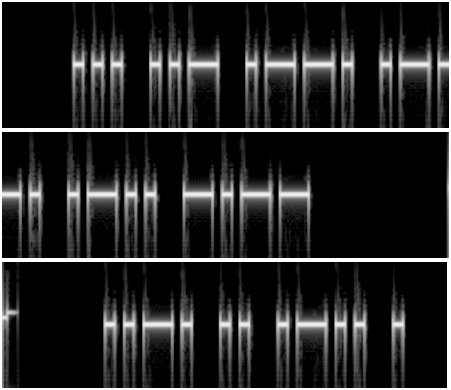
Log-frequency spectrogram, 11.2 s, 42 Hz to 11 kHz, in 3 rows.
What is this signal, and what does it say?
Morse code, heard as a keyed tone, about 15 wpm, 700 Hz. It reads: SUPPLY FILE
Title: Sentences from Top 1000 Words - Review Part 4 - New Word Drill - 15wpm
